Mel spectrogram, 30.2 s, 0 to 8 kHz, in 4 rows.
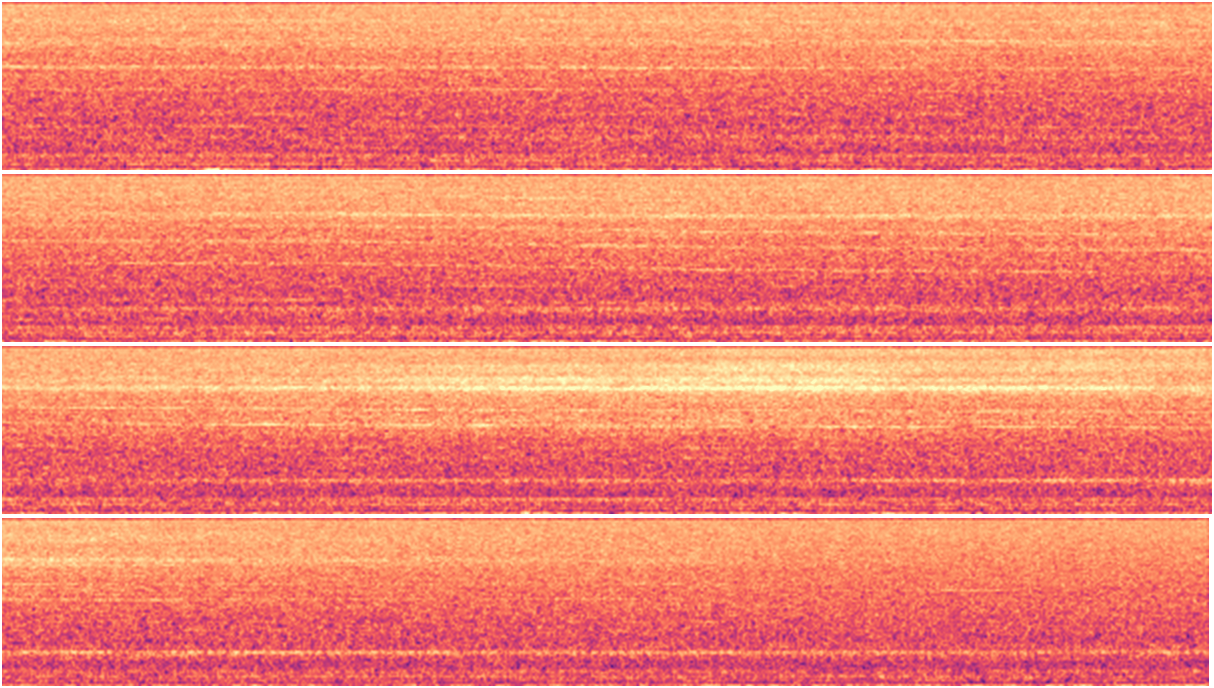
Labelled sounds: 11.1	11.8	vessel noise, 1.4 to 2.9 kHz

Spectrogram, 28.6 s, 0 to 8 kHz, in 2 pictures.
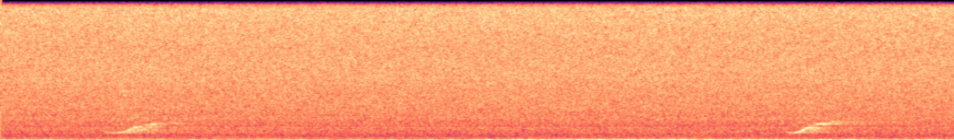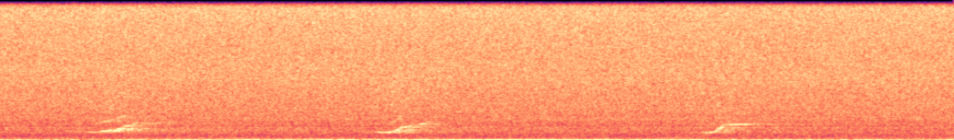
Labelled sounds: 2.2	2.5	humpback whale, 0.80 to 1.0 kHz
12.1	12.7	humpback whale, 0.80 to 1.1 kHz
15.8	16.7	humpback whale, 0.80 to 1.2 kHz
20.3	20.8	humpback whale, 0.80 to 1.1 kHz
25.1	25.7	humpback whale, 0.80 to 1.1 kHz

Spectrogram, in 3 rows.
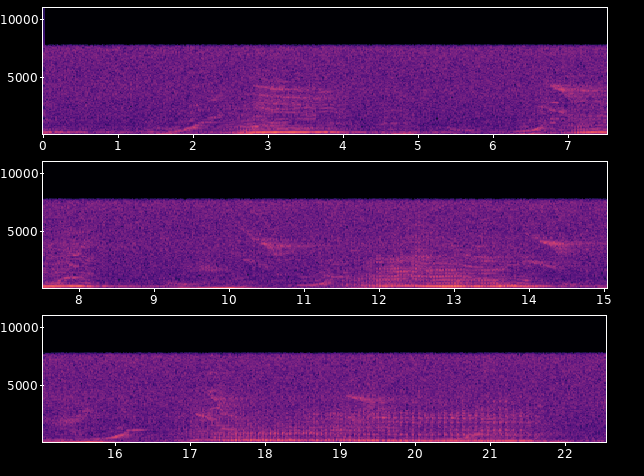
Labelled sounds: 2.0	4.0	humpback whale, 0.80 to 4.4 kHz
6.6	7.1	humpback whale, 1.9 to 4.4 kHz
7.8	8.1	humpback whale, 0.93 to 1.1 kHz
10.3	11.6	humpback whale, 0.99 to 4.5 kHz
12.1	13.7	humpback whale, 1.0 to 2.1 kHz
14.0	14.7	humpback whale, 1.7 to 4.3 kHz
15.2	16.4	humpback whale, 0.80 to 2.0 kHz
17.1	17.5	humpback whale, 1.9 to 4.3 kHz
18.1	18.4	humpback whale, 0.80 to 1.1 kHz
19.1	19.5	humpback whale, 3.5 to 4.2 kHz

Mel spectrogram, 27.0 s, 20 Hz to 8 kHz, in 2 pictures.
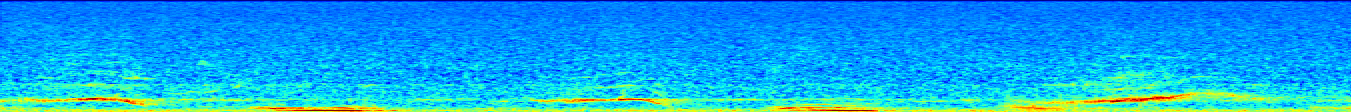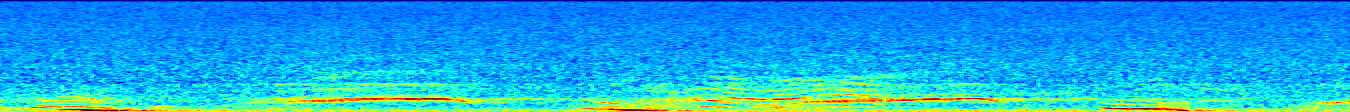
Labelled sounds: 21.3	21.6	humpback whale, 0.80 to 0.93 kHz

